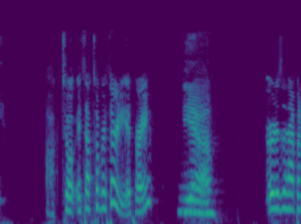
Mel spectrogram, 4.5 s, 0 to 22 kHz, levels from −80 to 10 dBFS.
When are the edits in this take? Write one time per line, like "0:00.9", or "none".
none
